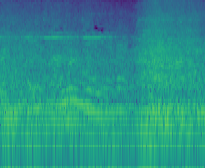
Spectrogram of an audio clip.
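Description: People's voices talking outdoors, with a short loud burst of hissing noise about a second and a half in.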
